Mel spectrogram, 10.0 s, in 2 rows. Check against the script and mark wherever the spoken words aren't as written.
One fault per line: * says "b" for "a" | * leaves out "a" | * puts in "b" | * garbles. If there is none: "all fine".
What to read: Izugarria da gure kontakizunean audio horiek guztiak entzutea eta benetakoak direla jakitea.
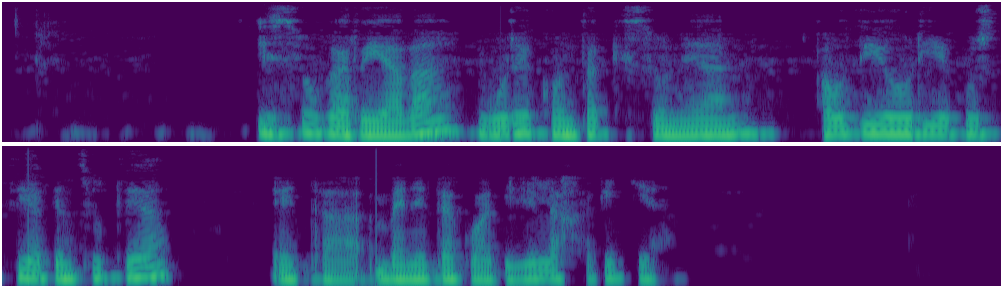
all fine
